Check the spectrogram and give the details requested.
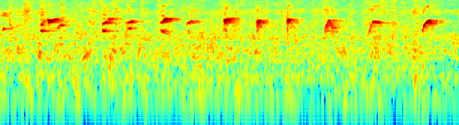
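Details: Ngeriwik-style song of a white-rumped shama, played to prompt a mute or quiet shama: sharp high chirps in a quick, slightly uneven series, roughly two to three per second, over light hiss.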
